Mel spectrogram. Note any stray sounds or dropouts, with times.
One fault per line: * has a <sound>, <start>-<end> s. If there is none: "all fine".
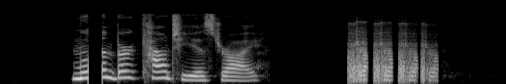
* has a dropout, 0.9-1.0 s
* has a laugh, 3.5-4.4 s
